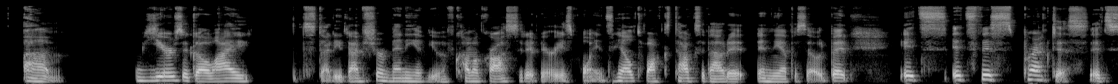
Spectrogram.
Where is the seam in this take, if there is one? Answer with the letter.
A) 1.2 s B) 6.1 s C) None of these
B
